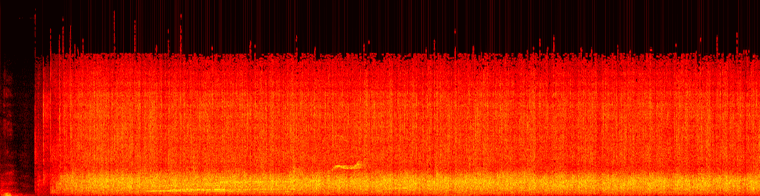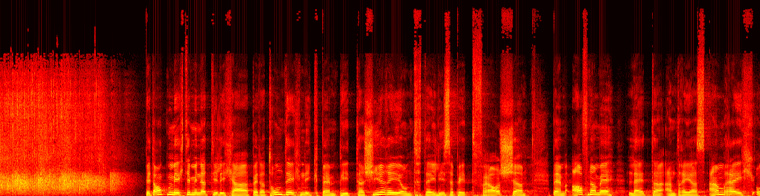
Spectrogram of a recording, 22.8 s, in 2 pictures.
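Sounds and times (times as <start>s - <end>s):
speech: 0.0s - 0.3s, 13.6s - 22.8s
audience applause: 0.5s - 13.4s.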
